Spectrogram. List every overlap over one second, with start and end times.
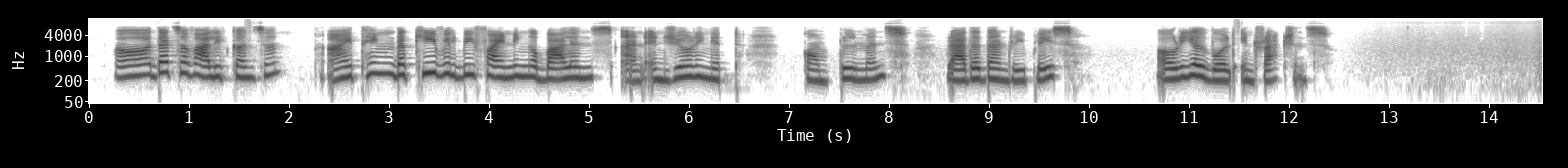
none

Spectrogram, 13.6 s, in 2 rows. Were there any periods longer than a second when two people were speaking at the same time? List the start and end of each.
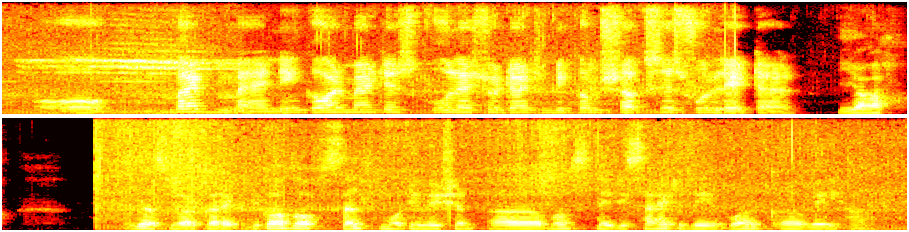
none

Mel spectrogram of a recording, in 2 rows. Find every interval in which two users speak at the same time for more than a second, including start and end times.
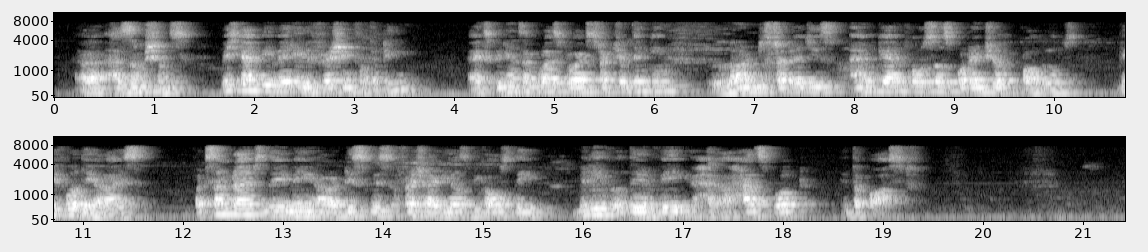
none

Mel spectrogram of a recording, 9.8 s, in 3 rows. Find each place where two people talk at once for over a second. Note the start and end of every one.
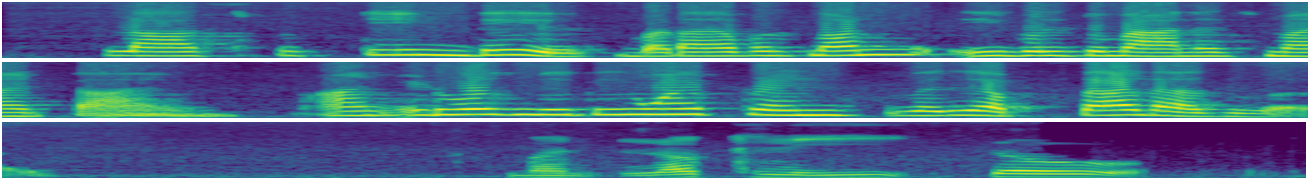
none

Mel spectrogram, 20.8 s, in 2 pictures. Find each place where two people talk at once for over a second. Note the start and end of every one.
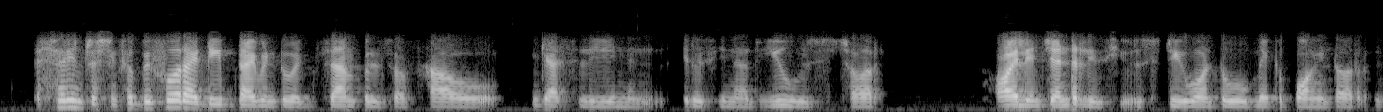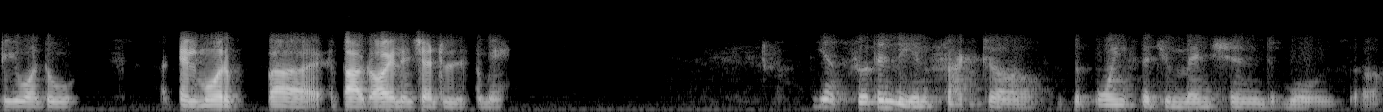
none

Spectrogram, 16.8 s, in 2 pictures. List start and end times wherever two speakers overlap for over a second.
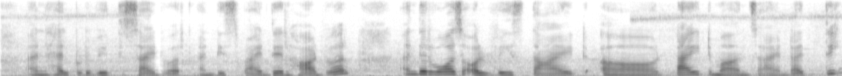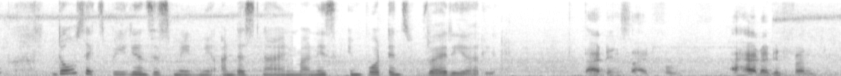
none

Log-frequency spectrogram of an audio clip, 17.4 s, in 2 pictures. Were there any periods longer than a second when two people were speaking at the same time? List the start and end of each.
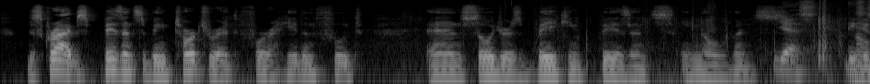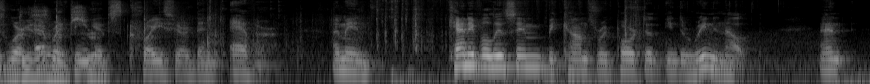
8.5-9.8

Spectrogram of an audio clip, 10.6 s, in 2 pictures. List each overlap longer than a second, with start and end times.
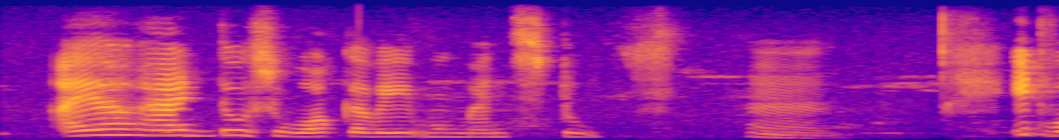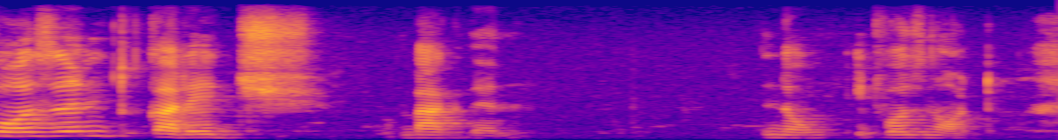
none

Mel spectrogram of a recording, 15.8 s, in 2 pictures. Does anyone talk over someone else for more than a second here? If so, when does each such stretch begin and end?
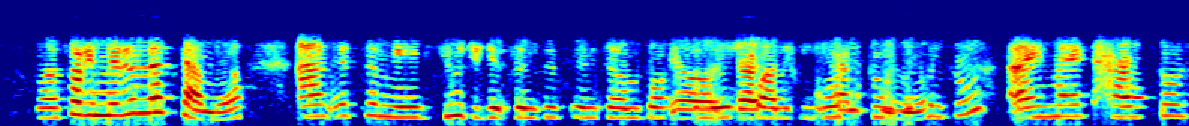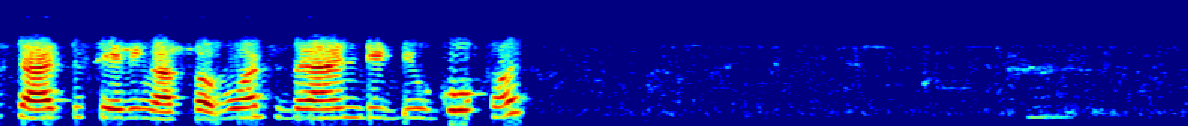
4.6-6.2

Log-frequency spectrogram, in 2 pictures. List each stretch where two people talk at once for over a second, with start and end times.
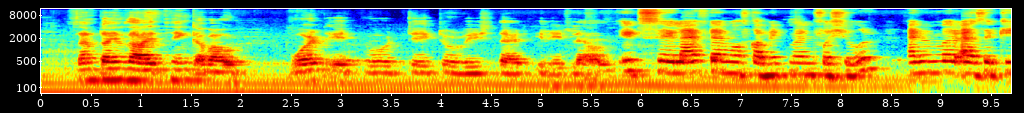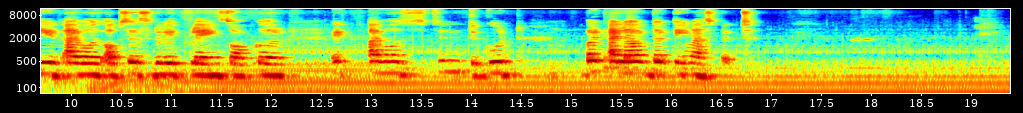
none

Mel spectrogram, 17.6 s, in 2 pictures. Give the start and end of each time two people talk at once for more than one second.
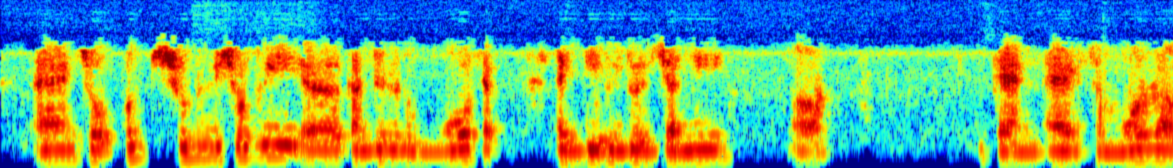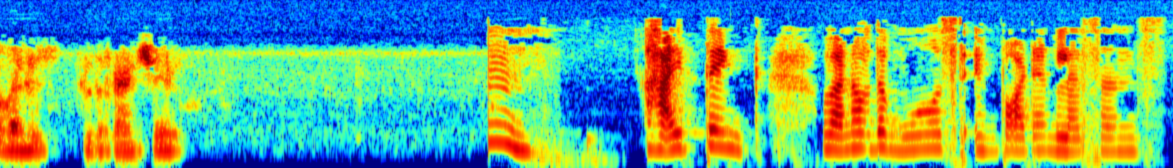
none

